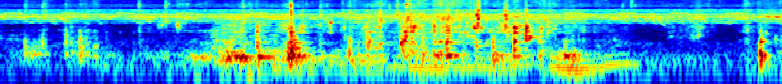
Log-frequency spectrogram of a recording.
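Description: Water splashes as a plastic bottle is pulled through it.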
